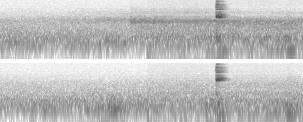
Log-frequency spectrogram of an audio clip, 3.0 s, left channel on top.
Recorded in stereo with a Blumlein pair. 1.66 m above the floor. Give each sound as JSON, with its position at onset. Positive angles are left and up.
{"t": 1.5, "sound": "a squeak", "azimuth_deg": -5, "distance_m": 7.5}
